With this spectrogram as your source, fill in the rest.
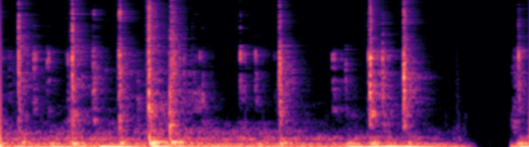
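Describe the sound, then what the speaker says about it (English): Rapid clacking of keys on a computer keyboard, irregular bursts of taps close up, with a short pause near the end. "I'm typing something."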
